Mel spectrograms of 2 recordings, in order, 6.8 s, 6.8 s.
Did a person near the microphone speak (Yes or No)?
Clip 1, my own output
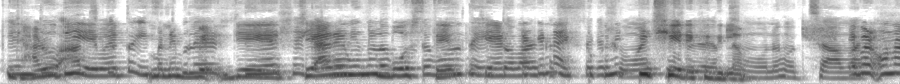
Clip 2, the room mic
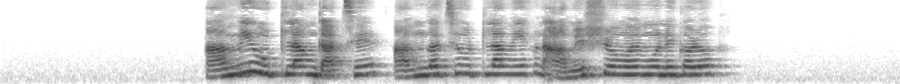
Yes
